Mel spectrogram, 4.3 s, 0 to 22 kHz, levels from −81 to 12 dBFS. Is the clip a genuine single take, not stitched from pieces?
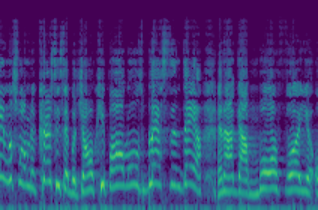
yes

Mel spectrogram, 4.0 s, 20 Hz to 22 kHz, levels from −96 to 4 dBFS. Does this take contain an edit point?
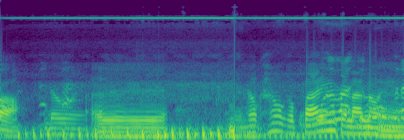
yes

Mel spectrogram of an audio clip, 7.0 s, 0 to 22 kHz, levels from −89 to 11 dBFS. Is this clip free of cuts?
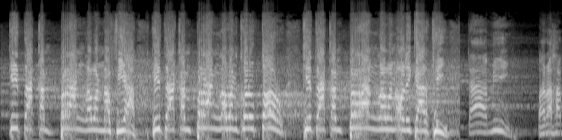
no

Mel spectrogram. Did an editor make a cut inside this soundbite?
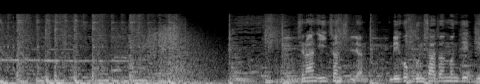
no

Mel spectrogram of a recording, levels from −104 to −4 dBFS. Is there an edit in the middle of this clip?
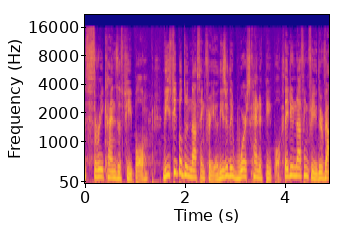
yes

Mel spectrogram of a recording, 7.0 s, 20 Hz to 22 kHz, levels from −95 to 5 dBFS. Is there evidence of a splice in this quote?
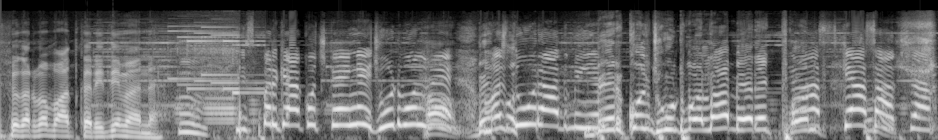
no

